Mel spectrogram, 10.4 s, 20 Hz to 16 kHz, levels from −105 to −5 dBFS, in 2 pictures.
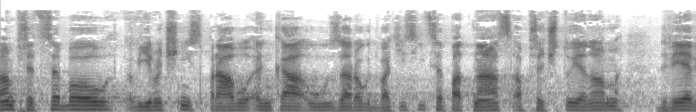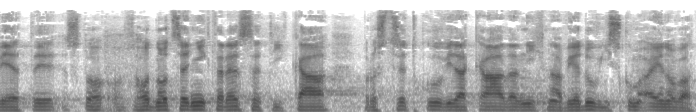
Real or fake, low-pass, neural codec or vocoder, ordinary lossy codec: fake; 14.4 kHz; vocoder, 44.1 kHz, 128 mel bands every 512 samples, BigVGAN v2; MP3, 48 kbps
